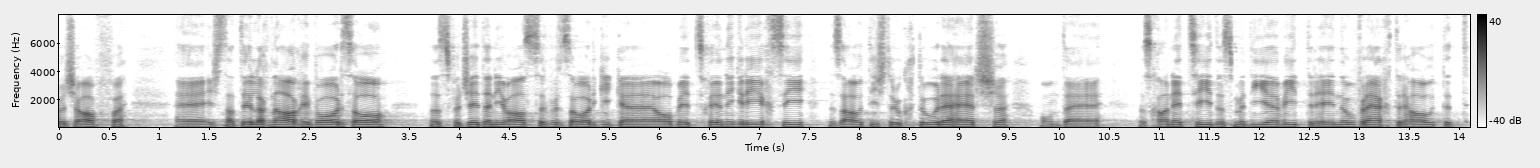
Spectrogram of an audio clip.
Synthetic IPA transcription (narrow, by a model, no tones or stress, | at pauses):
əʃɑfə | ɛːɪʃsnɑtyːɾlɪχnɑːχʋifoːɾsoː | d̥ɑsfɛɾʃɪdəniʋɑsəɾfɛɾsɔɾɡɪɡəobɪt͡skʰøːnɪɡɾiːχsiːd̥ɑsɑltiʃtɾukʰtuːɾəɦɛɾʃə | ʊntɛː | d̥ɑsχɑnɪdsiːdɑsmədiəʋiːtəɾhɪnufɾɛχtɛɾɦɑltət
